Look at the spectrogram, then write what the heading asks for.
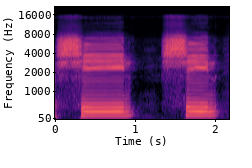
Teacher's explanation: শিন হরফটা উচ্চারণ হবে আপনার জিহ্বার মধ্যখান তারপর ওপরে তালুর সঙ্গে লেগে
